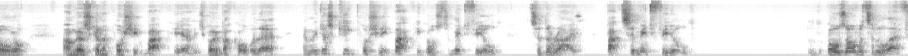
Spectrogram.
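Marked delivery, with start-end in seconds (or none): none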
